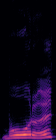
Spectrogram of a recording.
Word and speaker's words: mho: 즉 오음을 OHM을 거꾸로 쓰면 MHO가 되지. 그래서 이걸 모라고 읽으면 된다라는 얘기예요.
